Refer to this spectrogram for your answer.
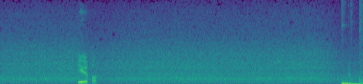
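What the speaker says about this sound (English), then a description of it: "Tay River heading towards Loggerit." The River Tay flows past Strathtay village over dark, mossy rocks, a big river making a steady, even rush of water throughout, with a voice briefly speaking over it.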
